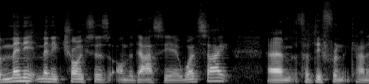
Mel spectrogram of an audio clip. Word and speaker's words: Dossier: Okay, so first of all, I'm not sure if I'm saying it exactly right with my uh strange northern accent, but Darcier, Darcier, I think is how you say it, but it's spelled D O S S I E R.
